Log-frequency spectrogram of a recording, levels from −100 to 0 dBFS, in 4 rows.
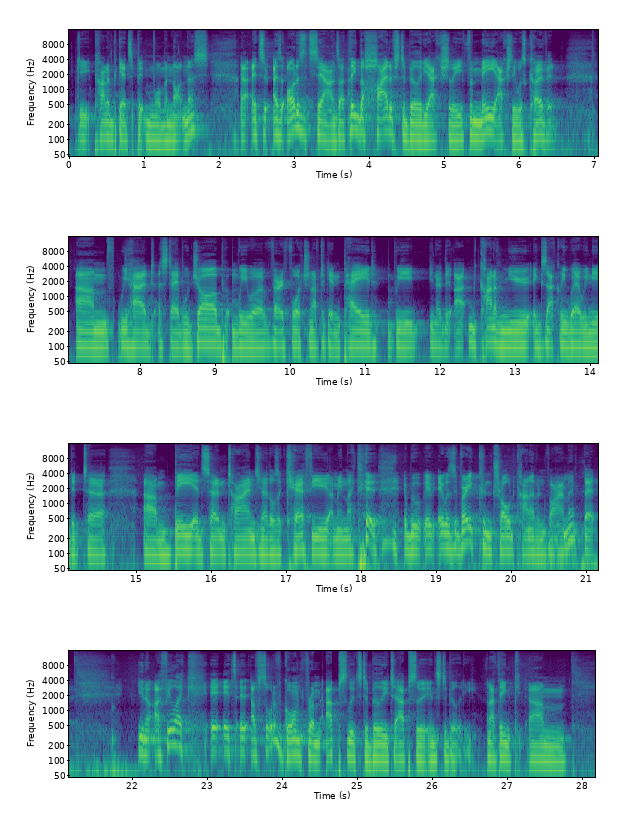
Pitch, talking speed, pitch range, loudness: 105 Hz, 220 wpm, 100-120 Hz, -28 LUFS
